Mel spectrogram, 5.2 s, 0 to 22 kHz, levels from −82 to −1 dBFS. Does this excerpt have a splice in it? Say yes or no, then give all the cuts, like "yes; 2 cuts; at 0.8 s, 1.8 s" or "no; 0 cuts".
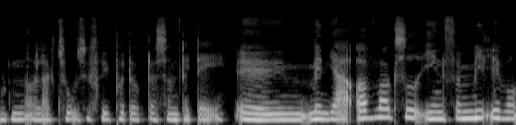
yes; 2 cuts; at 1.8 s, 2.3 s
